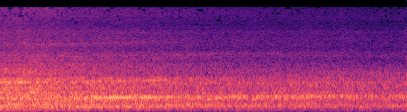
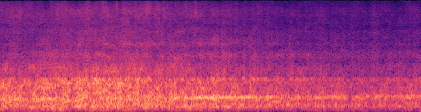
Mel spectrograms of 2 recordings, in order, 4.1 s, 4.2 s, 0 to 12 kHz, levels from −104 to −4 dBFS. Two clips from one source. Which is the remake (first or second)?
second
